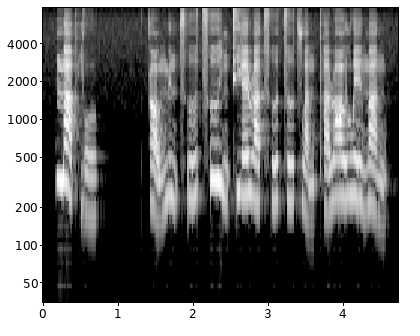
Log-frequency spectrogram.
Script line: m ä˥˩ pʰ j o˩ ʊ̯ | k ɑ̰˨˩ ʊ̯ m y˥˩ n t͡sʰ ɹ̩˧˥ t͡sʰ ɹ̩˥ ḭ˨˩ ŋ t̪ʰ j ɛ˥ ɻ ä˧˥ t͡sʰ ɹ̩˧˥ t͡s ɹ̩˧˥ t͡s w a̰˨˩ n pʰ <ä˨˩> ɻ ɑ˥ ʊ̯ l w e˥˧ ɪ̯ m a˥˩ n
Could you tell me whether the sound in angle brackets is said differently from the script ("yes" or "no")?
yes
